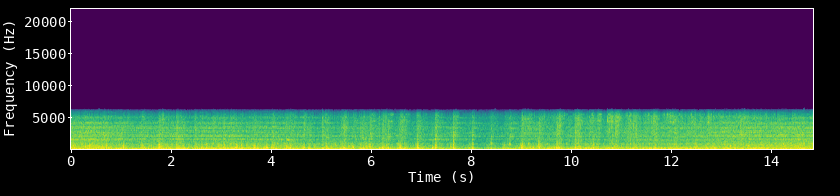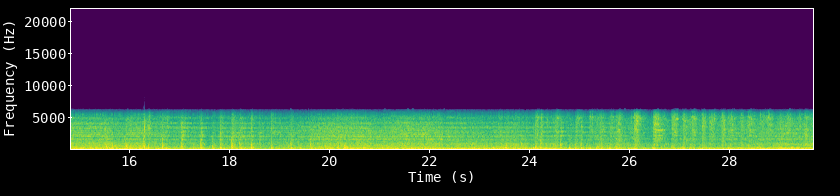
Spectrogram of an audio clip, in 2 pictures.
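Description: Freight train of open steel gondola wagons rolling past close by: a steady rumble of steel wheels on rail, with a constant clickety-clack of wheels crossing rail joints.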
